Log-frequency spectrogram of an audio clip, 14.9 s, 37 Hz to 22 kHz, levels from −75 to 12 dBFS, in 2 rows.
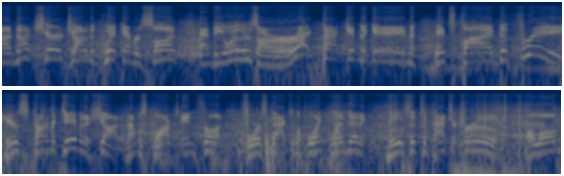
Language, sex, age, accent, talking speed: English, male, 40-59, American, 155 wpm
